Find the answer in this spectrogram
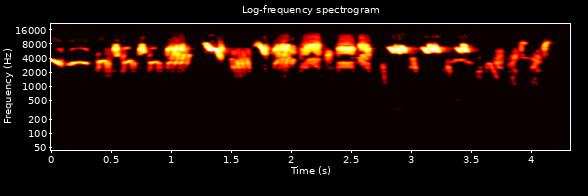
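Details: A Plumbeous seedeater (Sporophila plumbea) sings a fast mixed phrase of clear whistles and buzzy bursts, closing in quicker, thinner notes.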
